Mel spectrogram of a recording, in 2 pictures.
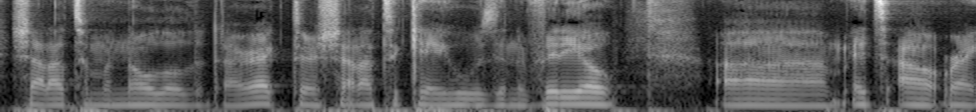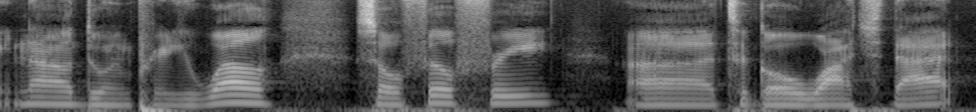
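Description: A man hosting his own podcast in a relaxed, casual chat, with lots of fillers and loose phrasing. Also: mid-range voice, measured pace, clear, resonant tone, no room sound, studio quality. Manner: laid-back, filler-heavy, says "touch base" a lot. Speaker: podcast host.

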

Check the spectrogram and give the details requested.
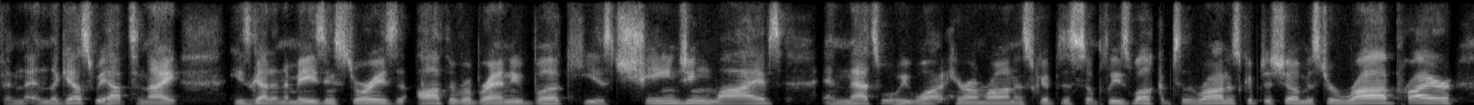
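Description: A man hosting a live podcast, hoarse from a cold, talking in an energetic pep-talk way. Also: mid-range voice, no echo, studio quality. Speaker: podcast host.

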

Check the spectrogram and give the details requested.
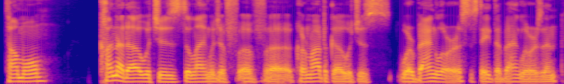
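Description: A man from India, raised with South Indian languages, tells his story in a conversational way. His voice is mid-pitched and fairly even, with clear fry at the edges, recorded dry and close. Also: normal speed, no echo. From India, later New York. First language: Malayalam and other South Indian languages. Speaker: guest.

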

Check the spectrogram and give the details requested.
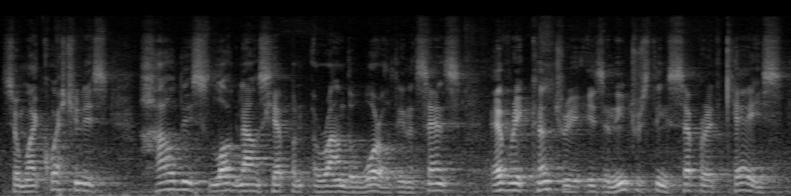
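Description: A man's voice: medium pitch, normal speed, hardly any pauses, slight background noise. A man from Bulgaria, an audience member, asking a long and rambling question from the floor, searching for words as he goes. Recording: roomy hall with long reverb, faint ambience.

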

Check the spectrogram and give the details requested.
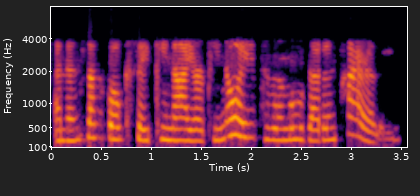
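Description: Measured woman on a tinny dry line. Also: on the high side, no echo. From Hawaii. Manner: thoughtful, measured explanations. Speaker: guest. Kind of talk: reflective interview answer. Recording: phone-like dry sound.

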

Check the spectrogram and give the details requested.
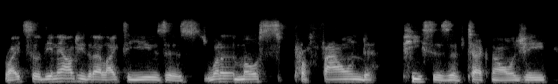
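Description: A man's voice: medium pitch, steady tone, moderate pace, a little mellow, slightly rough, dry recording, poor audio. A man raised in Trinidad and Tobago, a guest in an interview, talking in a reflective way with many ums and repeated words. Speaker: guest, education innovation consultant. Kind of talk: conversational interview.

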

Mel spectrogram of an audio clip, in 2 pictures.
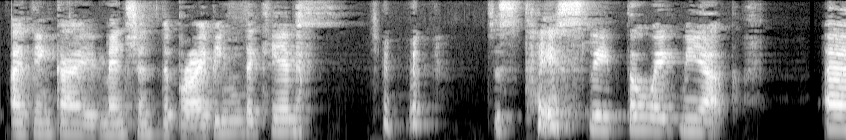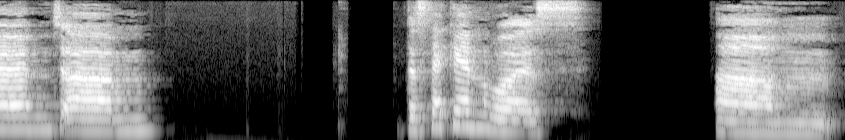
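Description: A middle-aged woman with a medium-pitched voice speaks as a podcast co-host. English is her after a Nordic mother tongue. She shares personal experience openly, in a conversational and confiding manner. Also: a bit bright. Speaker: podcast co-host telling her own story.

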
